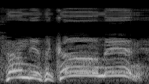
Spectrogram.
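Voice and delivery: high, long-held proclamation; triumphant preaching shout. Retold or imitated. Old pastor proclaims hope to congregation, triumphant shout. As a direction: sing it out high and slow to the pews. Imitated sermon climax line.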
